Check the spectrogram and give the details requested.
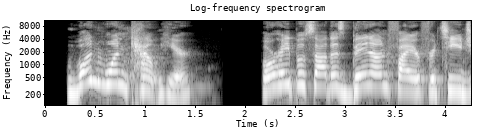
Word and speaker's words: Posada: possibly possibly posada yes whenever there is a d in between vowels in the spanish language a d is pronounced as the posadva you might think i'm pronouncing it wrong or it sounds funny to you but it is pronounced posada um i know you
